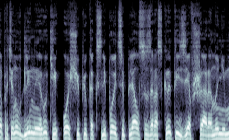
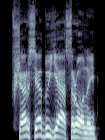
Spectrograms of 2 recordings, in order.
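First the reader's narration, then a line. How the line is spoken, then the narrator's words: Shout. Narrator (Russian): крикнул подоспевший Бах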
